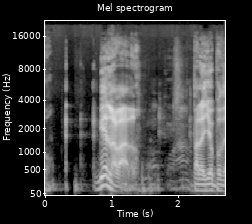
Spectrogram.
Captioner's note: speaking In Foreign Language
